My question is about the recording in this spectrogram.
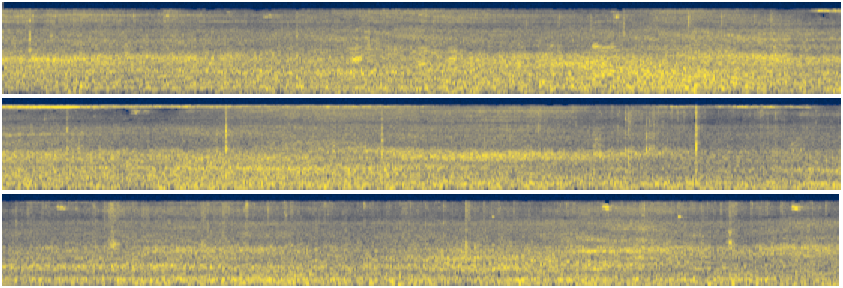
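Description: Steady city street noise: road traffic running with people talking in the background.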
